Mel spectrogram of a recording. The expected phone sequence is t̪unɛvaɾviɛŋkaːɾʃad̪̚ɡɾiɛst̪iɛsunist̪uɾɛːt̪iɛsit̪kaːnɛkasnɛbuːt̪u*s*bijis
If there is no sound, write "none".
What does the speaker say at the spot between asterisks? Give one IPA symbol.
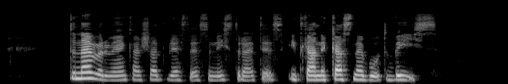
none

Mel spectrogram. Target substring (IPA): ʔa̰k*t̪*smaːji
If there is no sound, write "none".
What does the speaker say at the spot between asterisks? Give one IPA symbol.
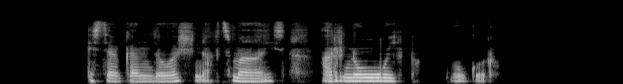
t̪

